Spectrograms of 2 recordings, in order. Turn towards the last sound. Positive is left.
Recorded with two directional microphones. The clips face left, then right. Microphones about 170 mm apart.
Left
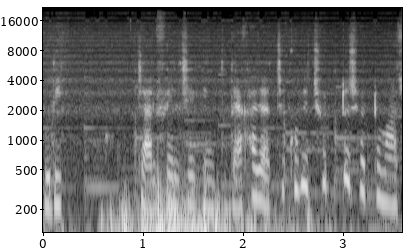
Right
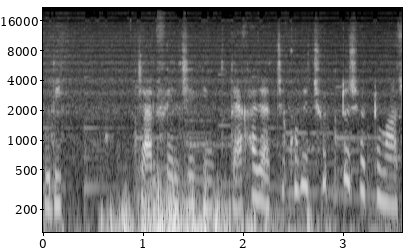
turn(degrees=10)  # may be behind; listen again after turning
